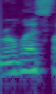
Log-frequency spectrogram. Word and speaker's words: Robles: And he overpronounces names like Lois Robles. Like he rolls the R in Robles like it's Spanish. It's not Spanish. He's from fucking Arizona.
